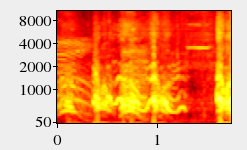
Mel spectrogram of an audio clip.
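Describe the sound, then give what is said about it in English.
Three hunting hounds in a forest, let loose on the scent of a mountain lion, barking and yelping in a quick, excited burst, several loud overlapping calls with drawn-out whining tones between sharp yips, with no one talking. “And then, finally, after the dogs snuffle across the scent of a lion, they let loose the hounds.”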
